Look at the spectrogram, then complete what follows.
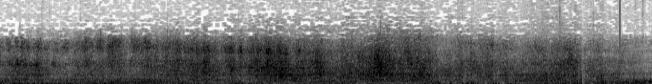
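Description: Military jet fighter taking off, its jet engines at takeoff power making a loud, steady rushing noise.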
